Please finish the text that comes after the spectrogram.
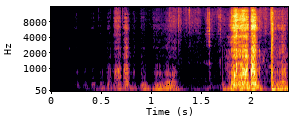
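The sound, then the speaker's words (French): A pen scratches quickly across paper in short strokes, a brief scrawl ending with a couple of sharper flourishes, like a signature being written. No one speaks over it. “Qu'est-ce que tu as rajouté ? Mon nom. J'avais oublié de signer.”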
